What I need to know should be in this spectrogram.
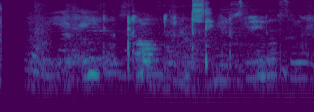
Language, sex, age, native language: Icelandic, female, 11, Icelandic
